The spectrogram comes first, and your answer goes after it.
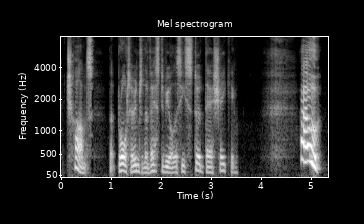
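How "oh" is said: sharp high startled oh; startled cry. Acted. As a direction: cry out in sudden alarm. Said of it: "she cried".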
